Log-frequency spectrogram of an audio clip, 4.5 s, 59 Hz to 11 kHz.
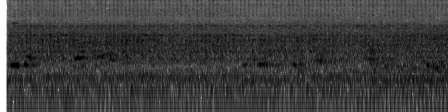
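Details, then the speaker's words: Nissan Frontier 2.5 diesel after repair of stalling when cold and engine noise; even, steady idle with smooth unbroken rumble, no knocks, misses or rattles; normal idle. "o barulhinho do motor agora. Perfeito."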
